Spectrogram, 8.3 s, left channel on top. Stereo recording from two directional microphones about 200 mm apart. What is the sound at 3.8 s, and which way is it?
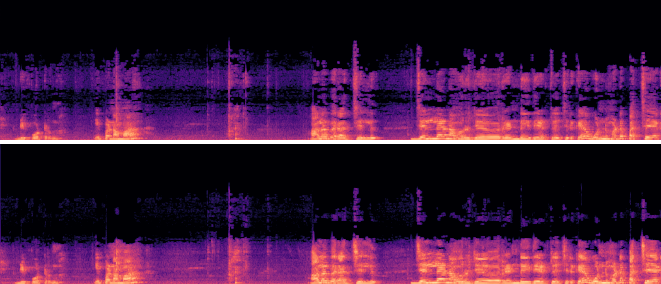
Speech, 35° right (ahead or behind).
